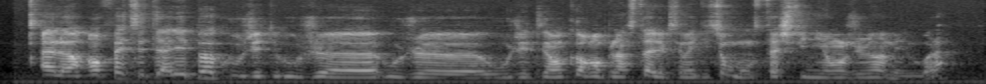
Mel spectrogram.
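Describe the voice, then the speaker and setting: Against noticeable background noise, a man of medium pitch talks with hardly any pauses, ordinary pitch variation and big swings in loudness. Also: fairly quick pace. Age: 20s. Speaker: assistant editor and online book fair organizer. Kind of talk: interview. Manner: halting.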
